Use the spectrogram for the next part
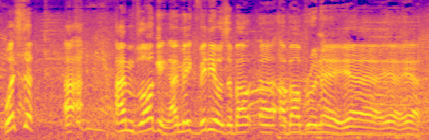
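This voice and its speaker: A man's voice: high voice, normal speed, dull audio. Upbeat American man vlogging in a mall. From America, family from Pakistan. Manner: upbeat, laughs often, repeats "yeah, yeah". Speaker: travel vlogger. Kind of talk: casual vlog chat with strangers. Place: large indoor shopping mall. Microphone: handheld camera at arm's length. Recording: busy mall with crowd and music.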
